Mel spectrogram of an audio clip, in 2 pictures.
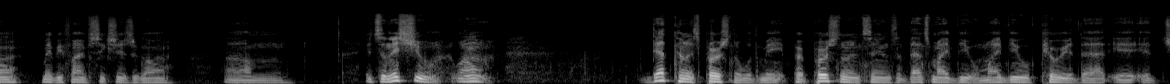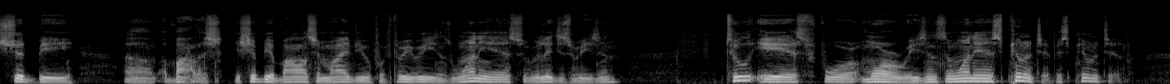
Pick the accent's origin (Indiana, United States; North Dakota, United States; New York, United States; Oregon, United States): Indiana, United States; East Chicago; even though I'm from East Chicago, but it's right next to Gary and everything.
